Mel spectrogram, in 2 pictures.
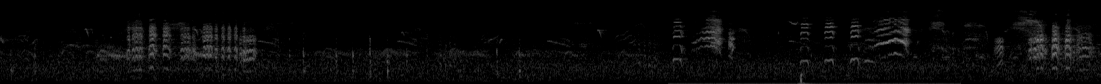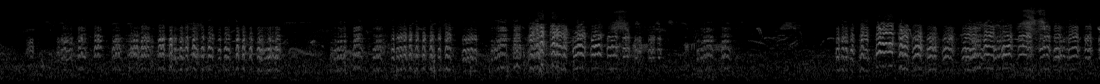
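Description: Acorn woodpeckers calling: bursts of rapid repeated calls a few seconds long, coming again and again with short pauses, and a single sharp tap about eight seconds in.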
